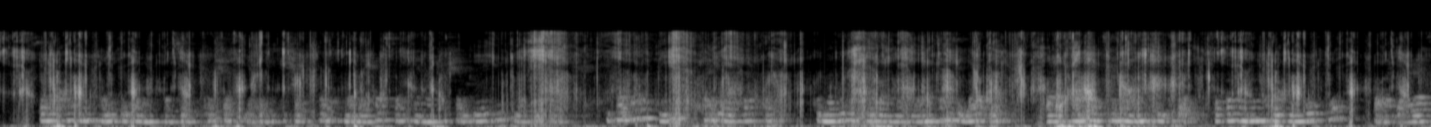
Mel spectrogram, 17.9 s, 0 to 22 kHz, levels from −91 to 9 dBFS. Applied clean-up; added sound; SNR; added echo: none; Chewing, mastication; -1 dB; reverberation time 0.9 s.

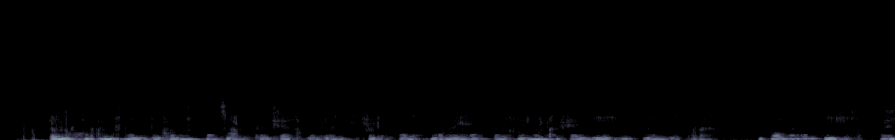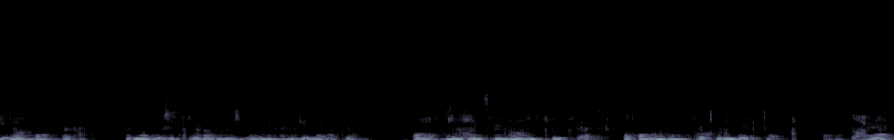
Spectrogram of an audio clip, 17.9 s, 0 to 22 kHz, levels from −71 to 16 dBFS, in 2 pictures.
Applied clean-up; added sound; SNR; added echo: neural mask model DeepFilterNet 3.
